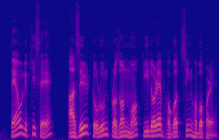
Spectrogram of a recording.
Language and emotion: Assamese, neutral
